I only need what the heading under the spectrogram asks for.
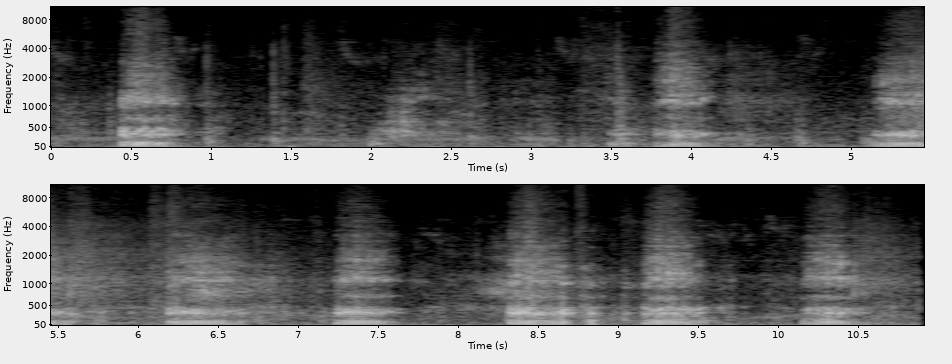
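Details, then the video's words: Lion roaring in a series of deep, booming grunts, about one each second, each burst short and low-pitched with quieter breathy gaps between them, trailing on to the end. "lion sounds"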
